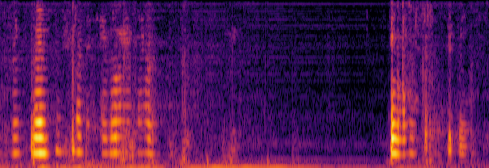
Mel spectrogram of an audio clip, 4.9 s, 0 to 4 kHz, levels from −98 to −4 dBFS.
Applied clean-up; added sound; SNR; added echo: neural mask model DeepFilterNet 3.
